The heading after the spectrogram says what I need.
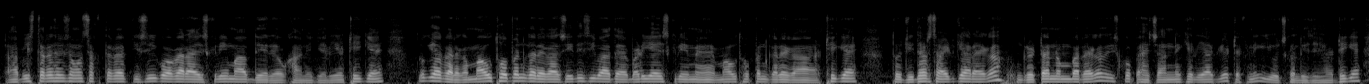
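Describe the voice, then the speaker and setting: Talking fast with few pauses, a man with a dark mid-range voice teaches a maths lesson at a board. He is patient and repetitive, keeps repeating "ठीक है," and asks rhetorical questions that he then answers.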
